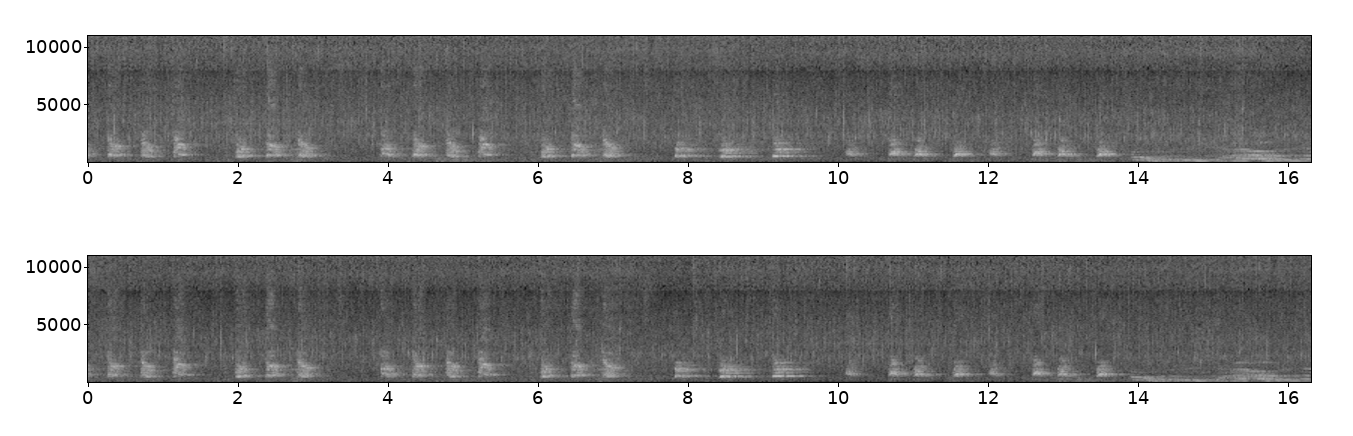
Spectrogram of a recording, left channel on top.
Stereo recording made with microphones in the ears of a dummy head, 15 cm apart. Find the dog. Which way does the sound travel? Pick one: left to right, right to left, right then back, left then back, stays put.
stays put.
